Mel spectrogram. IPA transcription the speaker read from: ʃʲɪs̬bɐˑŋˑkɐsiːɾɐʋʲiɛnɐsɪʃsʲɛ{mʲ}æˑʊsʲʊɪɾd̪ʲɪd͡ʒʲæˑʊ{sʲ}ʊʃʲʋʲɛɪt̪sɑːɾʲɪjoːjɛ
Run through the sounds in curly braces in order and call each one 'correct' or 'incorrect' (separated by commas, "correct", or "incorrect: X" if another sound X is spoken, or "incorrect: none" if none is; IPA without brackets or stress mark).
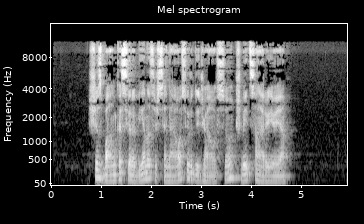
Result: incorrect: nʲ, correct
